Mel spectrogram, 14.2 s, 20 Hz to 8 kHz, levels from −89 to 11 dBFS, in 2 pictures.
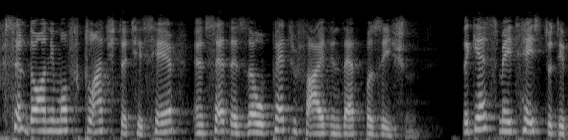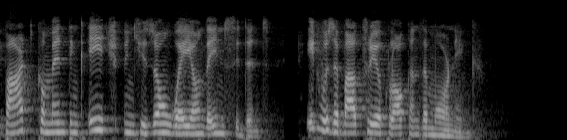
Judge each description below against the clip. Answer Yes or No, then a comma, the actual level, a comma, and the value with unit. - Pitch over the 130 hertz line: Yes, medium, 185 Hz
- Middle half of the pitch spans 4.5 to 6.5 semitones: Yes, average, 4.9 semitones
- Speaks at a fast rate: No, average, 150 wpm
